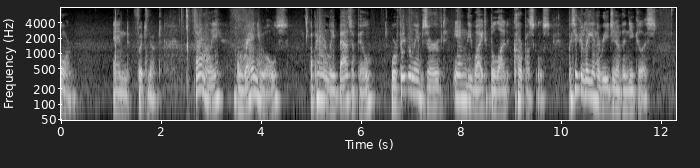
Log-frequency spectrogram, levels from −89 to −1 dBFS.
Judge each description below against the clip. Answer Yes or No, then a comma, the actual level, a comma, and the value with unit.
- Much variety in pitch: Yes, wide, 6.0 semitones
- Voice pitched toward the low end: Yes, low, 115 Hz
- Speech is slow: Yes, slow, 95 wpm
